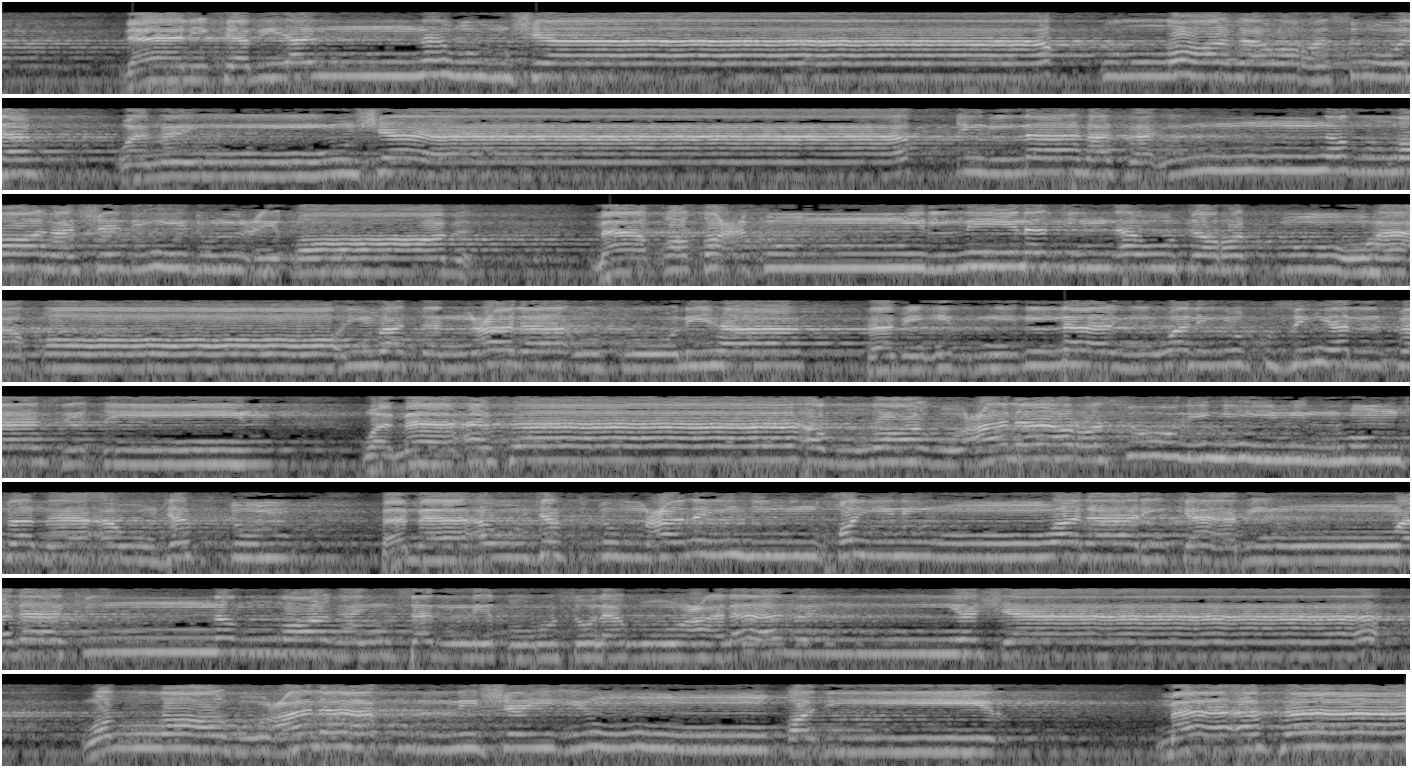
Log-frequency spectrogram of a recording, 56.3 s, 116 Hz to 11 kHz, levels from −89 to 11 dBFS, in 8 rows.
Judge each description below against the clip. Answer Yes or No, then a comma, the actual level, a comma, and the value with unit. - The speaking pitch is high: Yes, very high, 265 Hz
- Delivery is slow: Yes, slow, 60 wpm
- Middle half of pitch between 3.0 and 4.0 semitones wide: Yes, average, 3.4 semitones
